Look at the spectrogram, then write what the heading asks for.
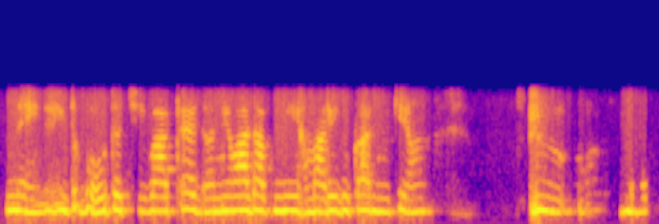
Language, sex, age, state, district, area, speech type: Hindi, female, 18-30, Uttar Pradesh, Chandauli, rural, conversation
